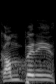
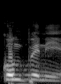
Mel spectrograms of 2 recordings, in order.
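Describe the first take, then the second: First: The first vowel is an open a sound. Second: The first vowel is a rounded o sound.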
